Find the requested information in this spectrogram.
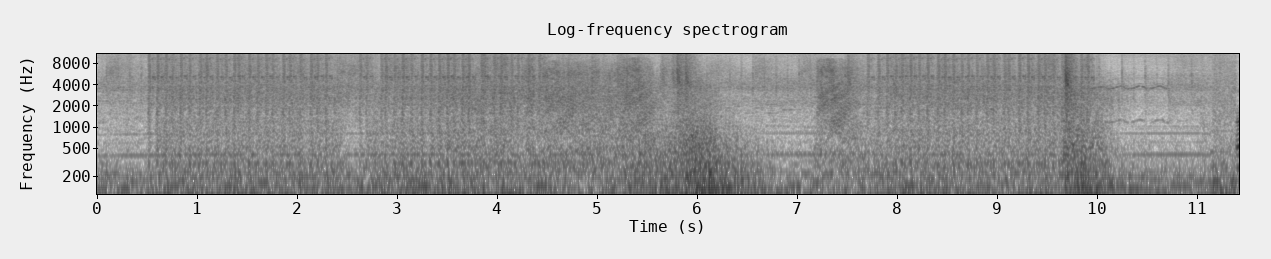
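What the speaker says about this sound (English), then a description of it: "Oh, that's right, the missiles arc up." Missiles firing in the vehicular combat game Motor Strike: Racing Rampage, heard as a few whooshing launches and blasts over a constant roaring engine and game din, with louder bursts near the middle and end.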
